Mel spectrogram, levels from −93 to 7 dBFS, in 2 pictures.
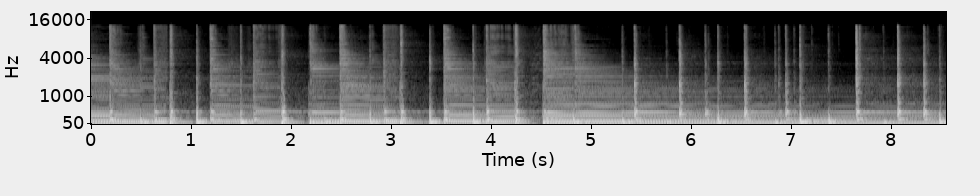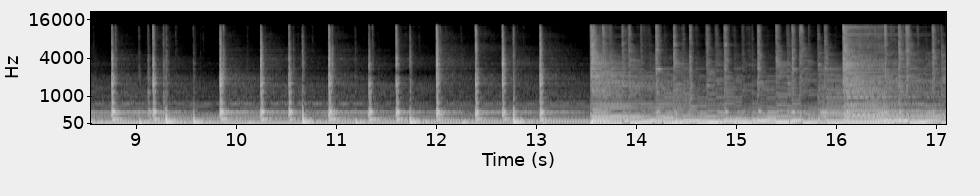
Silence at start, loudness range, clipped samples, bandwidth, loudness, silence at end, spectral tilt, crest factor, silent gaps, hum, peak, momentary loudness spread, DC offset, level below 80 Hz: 0 s; 4 LU; under 0.1%; 13.5 kHz; -19 LUFS; 0 s; -7 dB/octave; 16 dB; none; none; -2 dBFS; 5 LU; under 0.1%; -24 dBFS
